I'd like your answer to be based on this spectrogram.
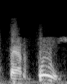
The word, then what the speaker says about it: Pertus: Pertus, no lleva tilde, apellido muy aquí de la región de la Costa Atlántica, Pertus Molina.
